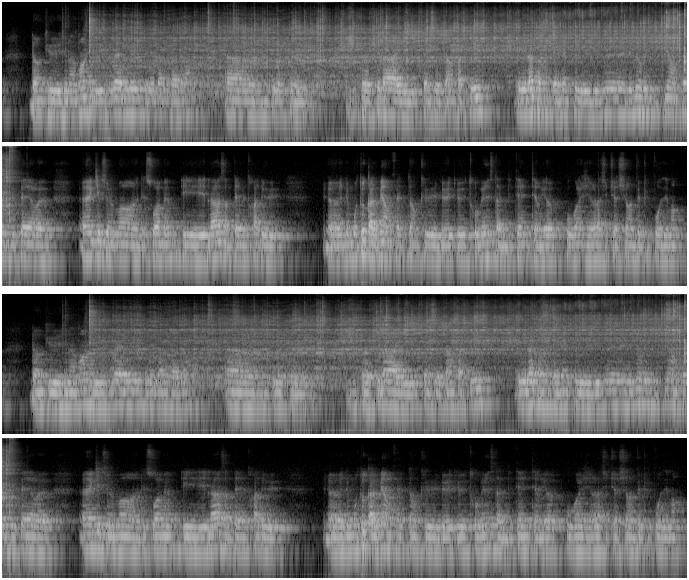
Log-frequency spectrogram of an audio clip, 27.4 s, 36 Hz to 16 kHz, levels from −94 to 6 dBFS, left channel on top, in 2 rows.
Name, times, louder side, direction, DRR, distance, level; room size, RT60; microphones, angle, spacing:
voice 1, 0.6-3.8 4.5-6.3 6.9-14.8 15.2-19.3 20.1-27.2, left 1 dB, 70° left, 6 dB, 0.6 m, -29 dB
Coin (dropping), 1.2-14.0, left 3 dB, 25° left, 0.3 m, -35 dB
8.7 x 4.5 x 2.6 m, 1.2 s
head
